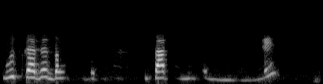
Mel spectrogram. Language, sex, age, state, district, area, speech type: Nepali, female, 30-45, West Bengal, Jalpaiguri, urban, conversation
